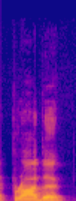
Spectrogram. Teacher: não né na verdade uma consoante o t e o s o t normalmente vai ser omitido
